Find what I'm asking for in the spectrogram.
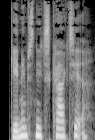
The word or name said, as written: gennemsnitskarakter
